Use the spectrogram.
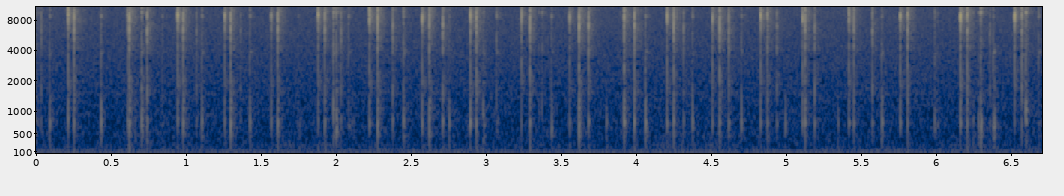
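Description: A small, hollow, rounded pink plastic cosmetic case with a shiny silver collar and a tall metal-look cap is held in both hands and tapped and scratched with long nails. The result is a rapid, uneven series of short, dry, clicky taps with bright, high-pitched ticks, mixed with faint scratching, over a steady low hum.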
